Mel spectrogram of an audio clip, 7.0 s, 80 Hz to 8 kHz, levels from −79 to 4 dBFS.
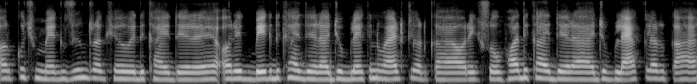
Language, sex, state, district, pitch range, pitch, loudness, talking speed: Hindi, female, Chhattisgarh, Jashpur, 200-225 Hz, 210 Hz, -23 LUFS, 300 wpm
